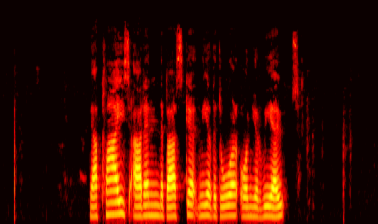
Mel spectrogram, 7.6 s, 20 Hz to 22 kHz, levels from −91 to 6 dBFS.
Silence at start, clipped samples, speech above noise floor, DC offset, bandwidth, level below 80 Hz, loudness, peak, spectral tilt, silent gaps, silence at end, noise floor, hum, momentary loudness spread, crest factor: 1.8 s; under 0.1%; 60 dB; under 0.1%; 13 kHz; -72 dBFS; -21 LUFS; -4 dBFS; -5.5 dB/octave; none; 1.65 s; -81 dBFS; none; 8 LU; 20 dB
